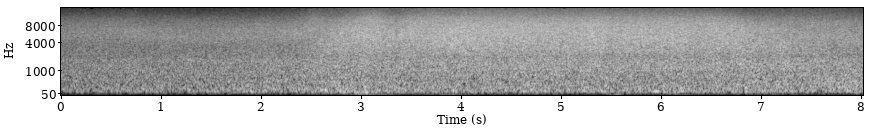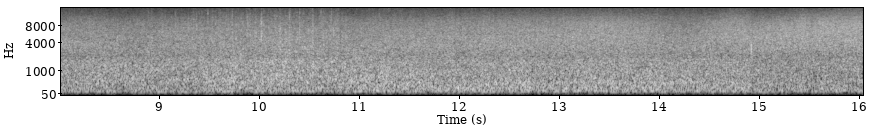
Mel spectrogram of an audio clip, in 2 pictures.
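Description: A tall forest waterfall and the creek running from it make a loud, steady rush of falling water. The rush grows louder about three seconds in.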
